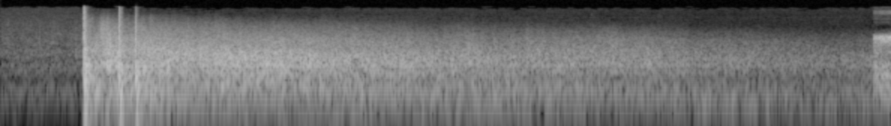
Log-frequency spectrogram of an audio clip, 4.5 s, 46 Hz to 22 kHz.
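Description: Sonic boom of the returning Falcon 9 first stage: three sharp booms in quick succession about half a second in, followed by a rumble that fades slowly over the next three seconds.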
